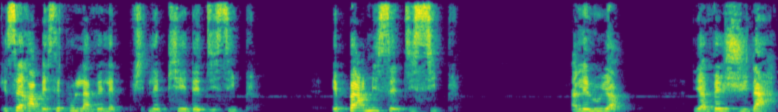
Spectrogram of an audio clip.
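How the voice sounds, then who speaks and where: A woman's voice: medium pitch, normal speed, long pauses, a little mellow. A woman singing worship refrains and preaching with fervent emotion and repeated invocations.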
